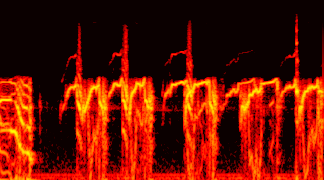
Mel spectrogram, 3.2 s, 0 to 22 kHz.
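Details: Little owl calls recorded 14 April after 04:56, perhaps two birds together, echoing: an opening harmonic wail, then dense bursts of rising, yelping notes in roughly one-second groups.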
